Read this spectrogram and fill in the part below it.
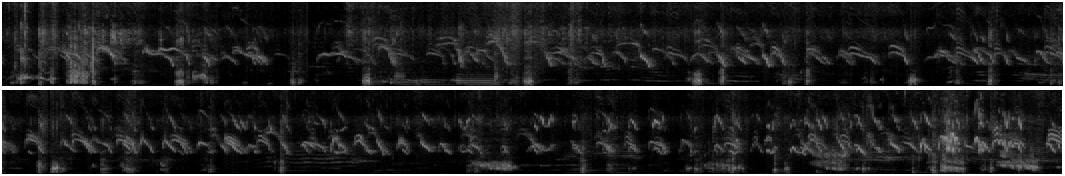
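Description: Hens peck at grain with quick taps.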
